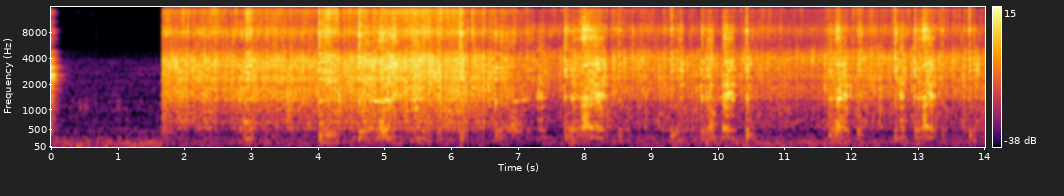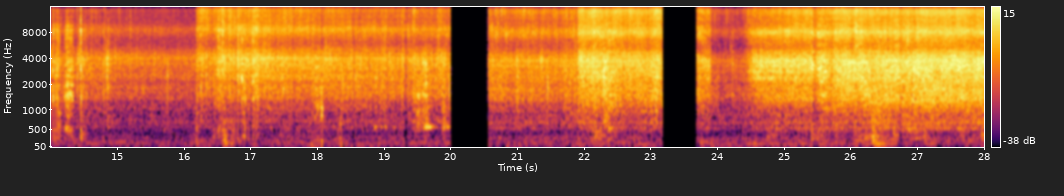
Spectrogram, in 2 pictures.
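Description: Crushed garlic and green chillies, and later chopped onion and tomato, sizzling in hot oil in a pan while a metal spatula stirs, scraping and clinking against it. The sizzle starts suddenly about two seconds in and drops out briefly twice near the end.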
